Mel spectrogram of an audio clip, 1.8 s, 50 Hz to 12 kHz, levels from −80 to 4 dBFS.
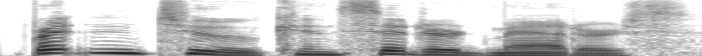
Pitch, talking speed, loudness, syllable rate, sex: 150 Hz, 135 wpm, -18 LUFS, 5.7 syllables/s, male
